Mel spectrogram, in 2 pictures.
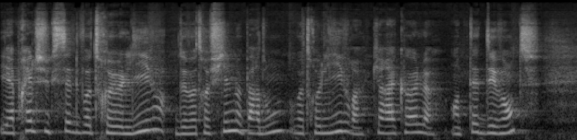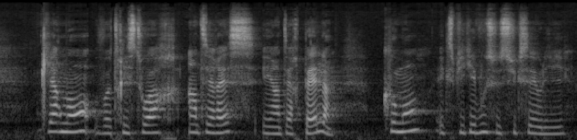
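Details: Adult woman speaking French; normal speech.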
